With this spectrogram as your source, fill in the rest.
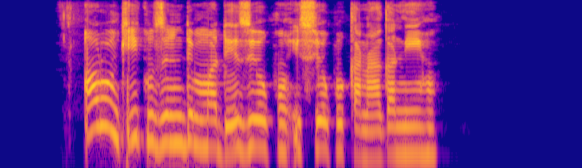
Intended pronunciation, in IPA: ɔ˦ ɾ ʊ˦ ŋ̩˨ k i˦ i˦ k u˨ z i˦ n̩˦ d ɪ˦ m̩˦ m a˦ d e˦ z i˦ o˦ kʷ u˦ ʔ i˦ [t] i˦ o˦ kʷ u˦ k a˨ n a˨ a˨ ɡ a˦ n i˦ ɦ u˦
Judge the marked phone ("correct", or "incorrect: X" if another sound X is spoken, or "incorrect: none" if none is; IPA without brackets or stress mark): incorrect: s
